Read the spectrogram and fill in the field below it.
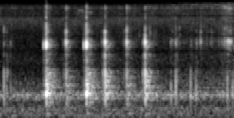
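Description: Quick light footstep taps patter from a tablet game.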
